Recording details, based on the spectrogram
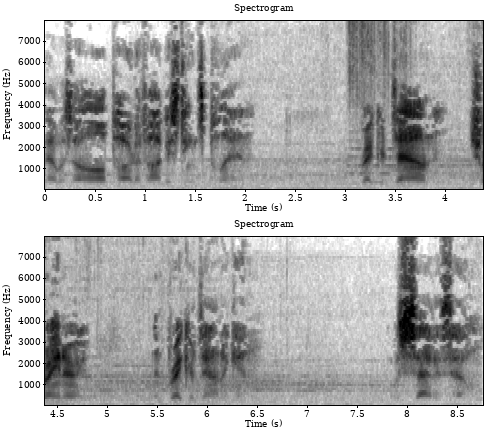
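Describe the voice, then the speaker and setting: An actor playing a world-weary American prison guard, confiding and plain-spoken, in a video game audio log. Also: male voice, sits low, fairly even intonation, unhurried, pauses often, background noise. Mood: somber, sympathetic. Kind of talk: scripted audio-log monologue.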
